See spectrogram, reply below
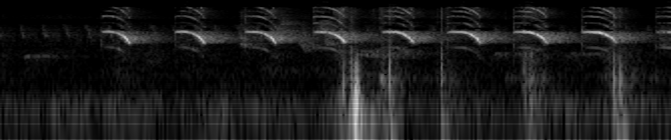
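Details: Bar-winged prinia singing loudly and persistently, with sharp, high notes sweeping downward, repeated about three times a second. Sharp broadband clicks or taps are mixed in.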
